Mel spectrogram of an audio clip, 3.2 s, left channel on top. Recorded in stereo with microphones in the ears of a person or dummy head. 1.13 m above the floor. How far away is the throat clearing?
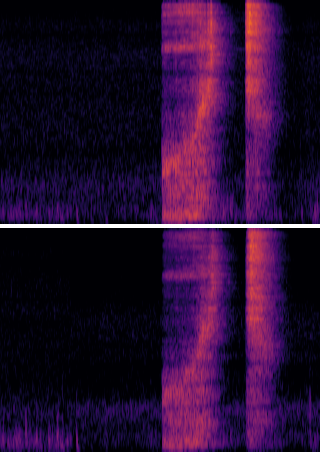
About 0.5 m.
